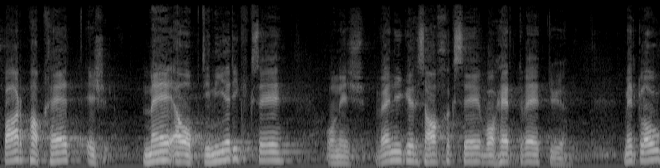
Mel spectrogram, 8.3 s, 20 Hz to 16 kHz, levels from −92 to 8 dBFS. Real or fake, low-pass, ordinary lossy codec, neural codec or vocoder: real; 14.4 kHz; none; none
